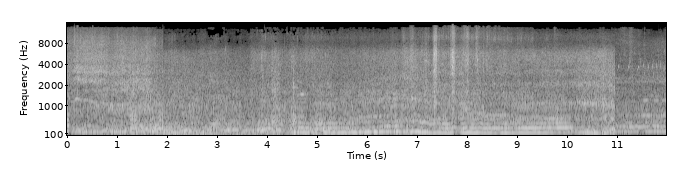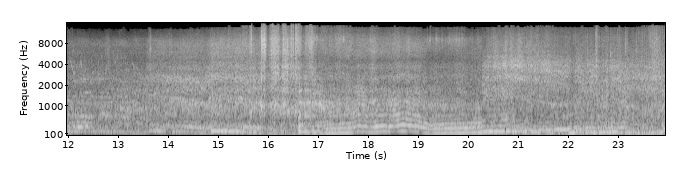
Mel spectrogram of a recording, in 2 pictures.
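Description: Tyres skid and squeal on tarmac.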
